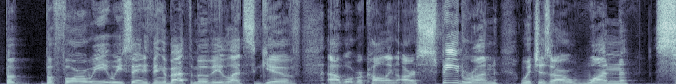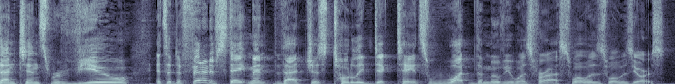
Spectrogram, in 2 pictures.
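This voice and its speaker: A man hosting a casual film review, steering the segments in an informal, somewhat halting way. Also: on the high side. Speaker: talk show host steering the segments.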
